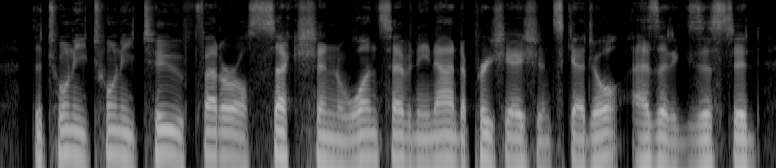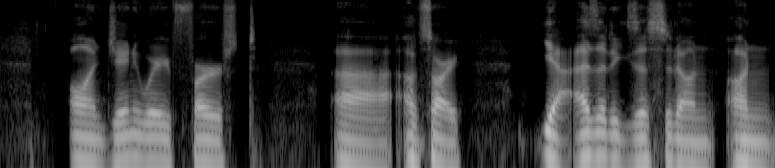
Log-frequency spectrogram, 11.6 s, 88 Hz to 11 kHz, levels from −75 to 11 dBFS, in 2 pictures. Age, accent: 30-49, American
